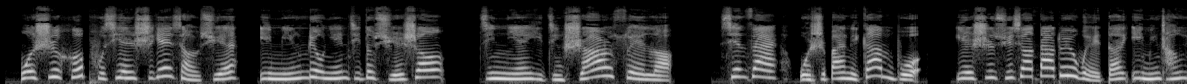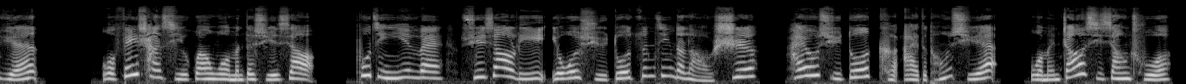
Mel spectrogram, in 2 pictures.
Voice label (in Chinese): 女, 自白; 我的小学故事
